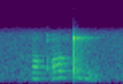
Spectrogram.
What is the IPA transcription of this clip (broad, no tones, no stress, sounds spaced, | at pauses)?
h ɔ qʼ ɔ ǃ u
